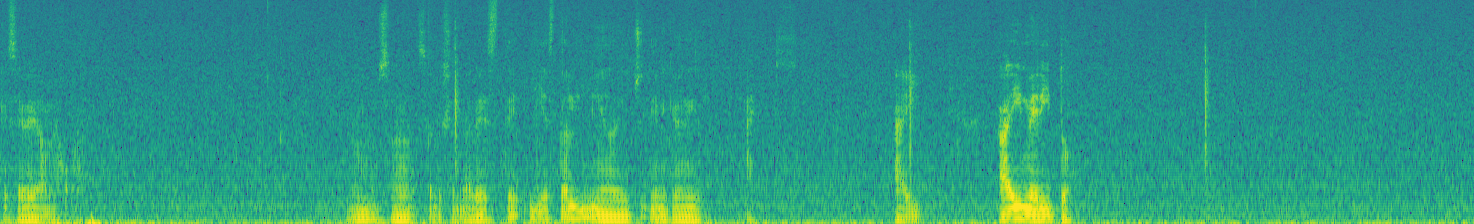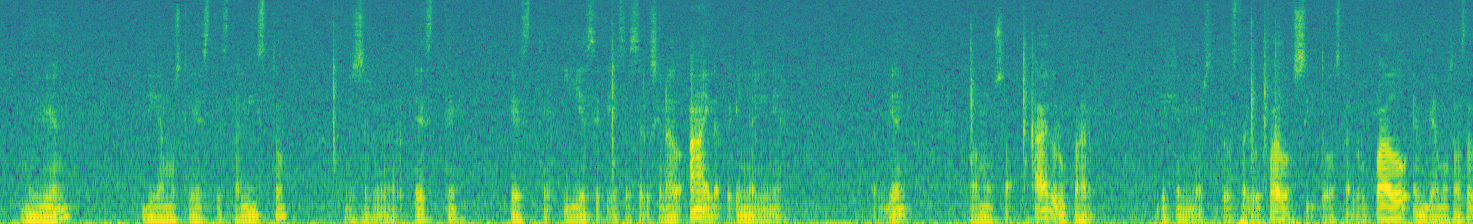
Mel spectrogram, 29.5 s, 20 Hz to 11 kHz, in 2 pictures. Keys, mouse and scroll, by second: 0.2-0.7 ctrl+scroll down 4, 3.2-3.6 scroll up 2, 4.2 click, 4.8-5.3 ctrl+scroll up 4, 6.5-9.2 drag, 10.0 ctrl+click, 11.1 click, 12.3-13.1 ctrl+scroll down 4, 13.8-14.4 ctrl+scroll up 3, 14.5 scroll down 2, 17.7 click, 18.5 shift+click, 19.6 shift+click, 21.7 shift+click, 22.9 shift+click, 25.1 ctrl+g, 26.6 click, 27.5 ctrl+z, 29.0 click.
